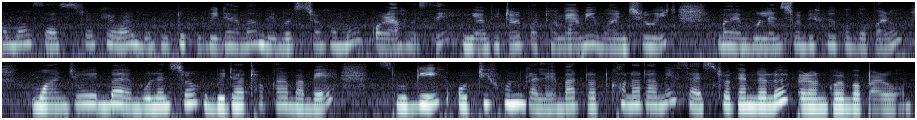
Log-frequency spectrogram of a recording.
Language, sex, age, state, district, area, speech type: Assamese, female, 18-30, Assam, Jorhat, urban, spontaneous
